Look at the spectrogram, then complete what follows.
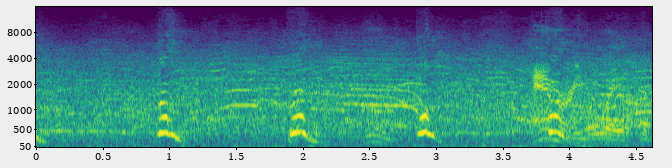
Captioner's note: Orton grunting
